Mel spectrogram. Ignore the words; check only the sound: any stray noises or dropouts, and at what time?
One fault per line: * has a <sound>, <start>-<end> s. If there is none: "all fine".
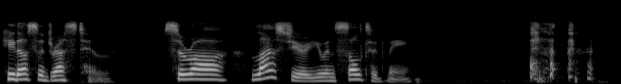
* has a cough, 5.3-6.0 s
